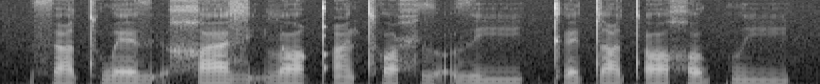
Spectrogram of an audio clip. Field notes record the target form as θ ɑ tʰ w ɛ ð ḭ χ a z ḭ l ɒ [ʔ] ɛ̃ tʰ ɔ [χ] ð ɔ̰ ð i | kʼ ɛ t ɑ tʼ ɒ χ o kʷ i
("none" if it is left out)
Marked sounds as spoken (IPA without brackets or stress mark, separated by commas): qʼ, ħ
